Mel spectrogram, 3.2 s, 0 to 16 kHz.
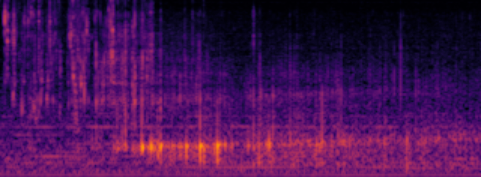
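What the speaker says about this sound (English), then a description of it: "And I put in 1/2 cup of water." Half a cup of water pours into a blender jar for a smoothie, a close, continuous liquid trickle with bubbly splashing that runs throughout.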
